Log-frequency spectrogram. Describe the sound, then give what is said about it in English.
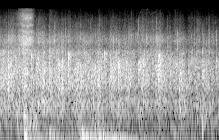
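A church audience claps together for the preachers in a steady, dense wash of applause that carries evenly for several seconds, with a low hum running underneath and no one speaking. “I want to give a round of applause to those guys who preached so beautifully.”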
